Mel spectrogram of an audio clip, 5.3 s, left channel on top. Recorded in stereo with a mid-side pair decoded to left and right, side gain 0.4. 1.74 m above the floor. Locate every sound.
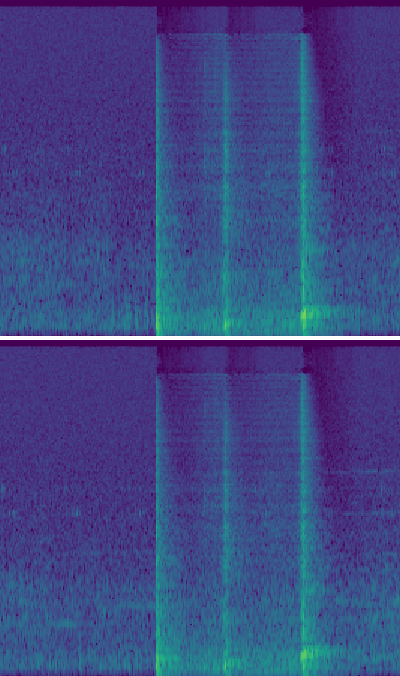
2.1 s a whoosh: 20° left, 0.6 m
